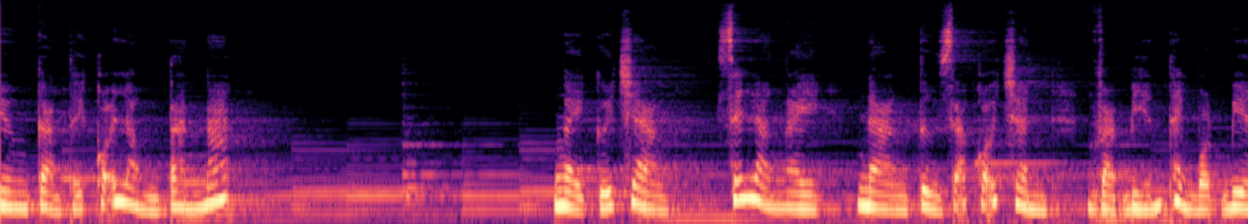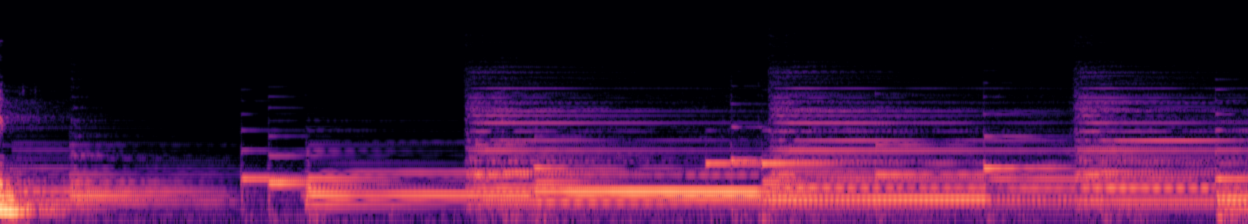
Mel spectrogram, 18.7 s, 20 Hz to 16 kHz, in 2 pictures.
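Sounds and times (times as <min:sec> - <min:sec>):
speech: 0:00.0 - 0:01.9, 0:04.2 - 0:09.7
church bells ringing: 0:12.8 - 0:18.7.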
